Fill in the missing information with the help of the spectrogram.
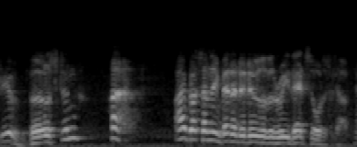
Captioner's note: scoffs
